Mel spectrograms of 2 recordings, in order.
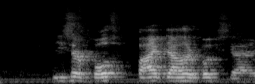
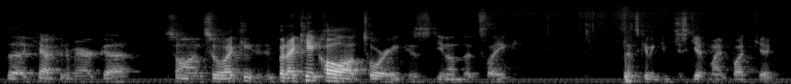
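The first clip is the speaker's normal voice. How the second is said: ordinary delivery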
